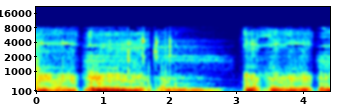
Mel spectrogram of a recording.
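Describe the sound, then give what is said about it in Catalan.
Loud, deep rumbling snores of a giant asleep in a castle, heavy, in a few long gravelly breaths with short gaps between them, almost roar-like in their rasp. No talking. “I feia uns roncs que tot el castell tremolava.”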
